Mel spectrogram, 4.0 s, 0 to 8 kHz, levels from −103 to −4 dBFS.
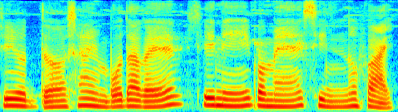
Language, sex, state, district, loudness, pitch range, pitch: Chakma, female, Tripura, Unakoti, -18 LUFS, 155-180 Hz, 170 Hz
